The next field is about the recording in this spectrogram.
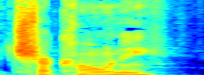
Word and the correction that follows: Chaconne: Okay. I'm over my skis on Bach composition, but yeah. – It's Chaconne.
